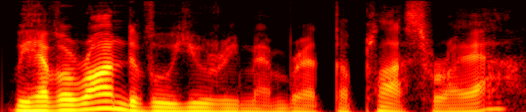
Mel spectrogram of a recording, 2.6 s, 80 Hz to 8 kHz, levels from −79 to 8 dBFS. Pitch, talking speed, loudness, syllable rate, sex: 110 Hz, 230 wpm, -18 LUFS, 6.4 syllables/s, male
